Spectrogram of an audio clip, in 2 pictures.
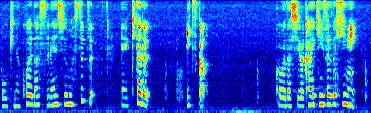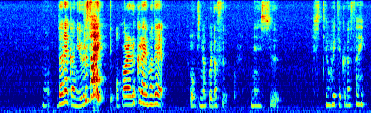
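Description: A woman's voice: on the high side, steady tone, moderate pace, long pauses, a little hiss or hum. A young woman chatting casually to fans, reciting tongue twisters and giggling often. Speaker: idol trainee talking to fans. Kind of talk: casual solo stream chat.

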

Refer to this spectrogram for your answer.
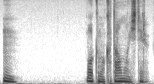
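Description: A man playing a gentle, melancholy young man in love, in a soft, intimate ASMR role-play close to the mic. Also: low voice, steady tone, slow pace, slightly rough, no room sound, lo-fi sound, full character voice. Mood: tender, sympathetic. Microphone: close ASMR microphone in a dry space.

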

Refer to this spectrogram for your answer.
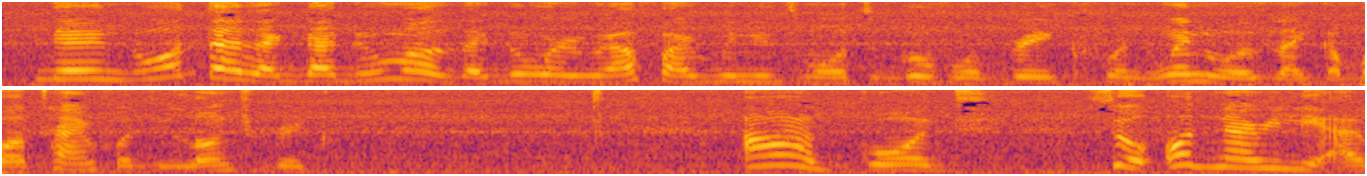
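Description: A young woman, tired after a factory shift, telling her day in an animated casual vlog into a phone held at arm's length outdoors. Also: medium pitch. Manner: tired, animated storytelling with laughs and exclamations. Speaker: vlogger. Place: outdoors in a parking lot beside a factory building. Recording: phone outdoors with traffic noise.

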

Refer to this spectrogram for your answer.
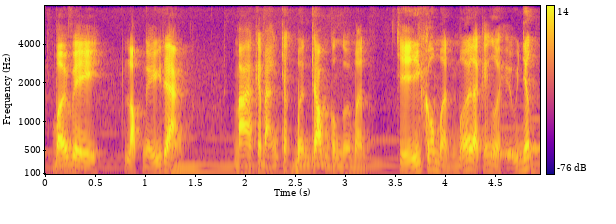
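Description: Man, commentary vlog host, halting talk full of fillers, guitar music playing under his voice. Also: mid-range voice. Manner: frequent hesitation fillers, addresses viewers directly; refers to himself by name in the third person. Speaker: lawyer and channel host.

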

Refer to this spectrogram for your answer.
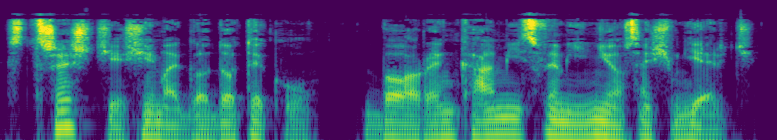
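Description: A man's voice: a bass voice, unhurried, a little mellow, no echo, studio quality. A man voicing a young woman who poses as a priestess, in a solemn chanting delivery, in an audiobook. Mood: ominous.

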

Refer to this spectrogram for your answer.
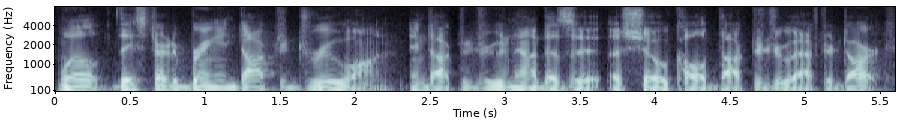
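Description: A man's voice: low voice, steady tone, moderate pace, darkish tone, dry recording. A man hosting a casual podcast, boisterous and profane, laughing as he talks into a studio mic. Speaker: podcast host. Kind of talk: casual crude podcast banter.

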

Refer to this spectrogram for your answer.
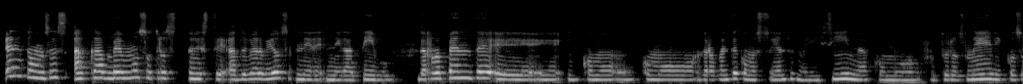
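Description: A woman's voice: fairly high pitch, a little mellow. A woman teaching Quechua to medical students in an online class, explaining step by step with many fillers, restarts and checks like "¿no?".

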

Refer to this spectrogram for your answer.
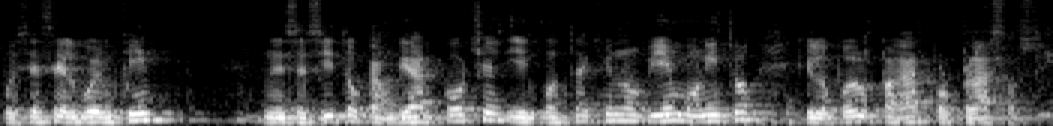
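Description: A man voicing a chatty wife who coaxes her husband over the phone with sweet, quick requests, in a Mexican accent. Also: medium pitch, warm tone, close to an everyday voice. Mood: coaxing.

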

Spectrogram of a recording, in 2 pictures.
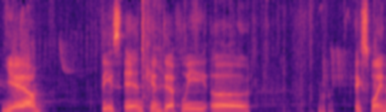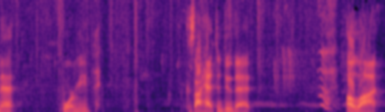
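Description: A man giving casual commentary over a video game, cursing and reacting excitedly, talking into a headset. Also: medium pitch, takes it slowly, pauses often, smooth. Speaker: gamer.

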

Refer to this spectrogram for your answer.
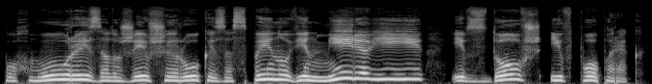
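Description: A woman reading a classic novel aloud as a narrator, measured and dramatic. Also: medium pitch, darkish tone, dry recording, clean studio sound. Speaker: audiobook narrator. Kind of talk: expressive literary narration.

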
